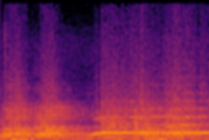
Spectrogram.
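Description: An arena crowd at a wrestling match roars and cheers continuously after a chokeslam, a dense wall of voices with a few higher shouts and whistles rising above the steady din. It stays loud throughout, with a brief dip midway.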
